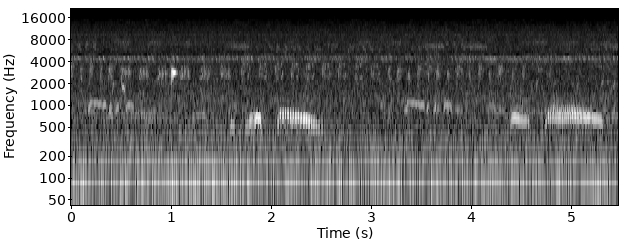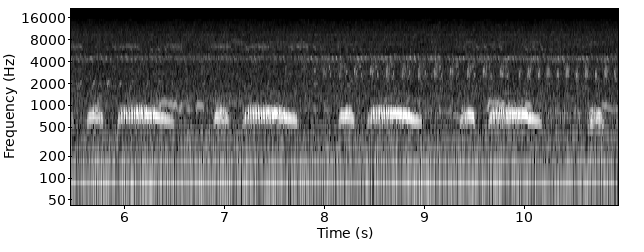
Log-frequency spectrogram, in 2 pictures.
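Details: Dove cooing in a trapping setting, short-long phrases repeating steadily about once a second, while a pulsing insect trill and a sharp click sound in the background.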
